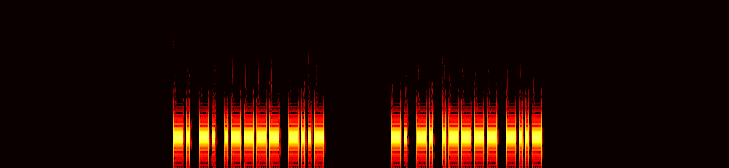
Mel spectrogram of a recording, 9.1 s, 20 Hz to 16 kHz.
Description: Morse code, heard as a keyed tone, about 30 wpm, 700 Hz. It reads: NN1X NN1X
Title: USA Call Signs - 4 Characters - Repeated 2x - 30wpm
